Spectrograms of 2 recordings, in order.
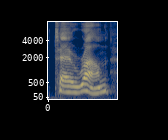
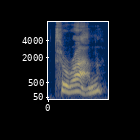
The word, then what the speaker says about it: Tehran: Right, so let's start with her mispronouncing Tehran as Tehran, and then she mispronounces imminent as imminent.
